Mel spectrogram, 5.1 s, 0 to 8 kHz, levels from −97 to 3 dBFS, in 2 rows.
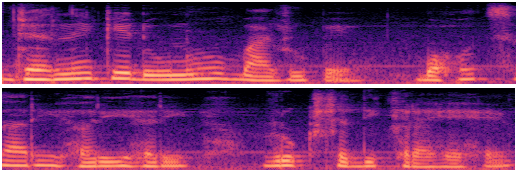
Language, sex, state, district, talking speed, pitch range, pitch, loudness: Hindi, male, Gujarat, Valsad, 150 wpm, 145-170 Hz, 155 Hz, -18 LUFS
